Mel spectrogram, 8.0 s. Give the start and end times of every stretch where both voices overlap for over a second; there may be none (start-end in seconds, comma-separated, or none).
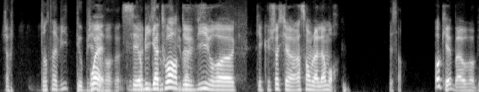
1.5-3.3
